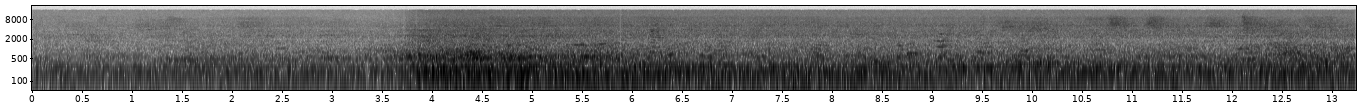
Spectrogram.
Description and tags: hallway chatter
recording of a college hallway right before class starts.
